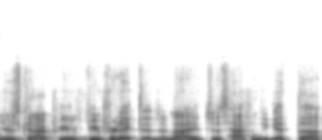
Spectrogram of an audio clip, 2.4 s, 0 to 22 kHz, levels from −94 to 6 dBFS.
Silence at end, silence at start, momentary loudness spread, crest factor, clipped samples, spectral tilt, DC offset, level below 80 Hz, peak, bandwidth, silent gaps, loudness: 0 s; 0 s; 3 LU; 22 dB; under 0.1%; -6.5 dB/octave; under 0.1%; -68 dBFS; -8 dBFS; 12 kHz; none; -30 LUFS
